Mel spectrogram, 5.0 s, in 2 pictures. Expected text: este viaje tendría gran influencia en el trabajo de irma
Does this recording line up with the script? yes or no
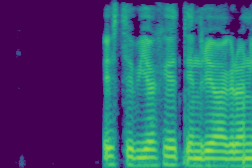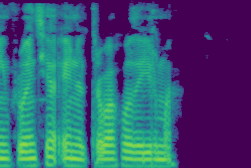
yes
